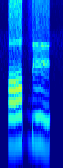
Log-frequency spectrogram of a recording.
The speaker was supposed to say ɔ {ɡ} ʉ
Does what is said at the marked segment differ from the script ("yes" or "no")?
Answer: yes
